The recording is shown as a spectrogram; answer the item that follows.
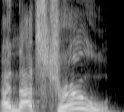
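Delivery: heavy put-on Brooklyn accent, very loud. Retelling how a guy always responds, in a thick Brooklyn accent. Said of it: "this guy with a thick Brooklyn accent responds with".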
